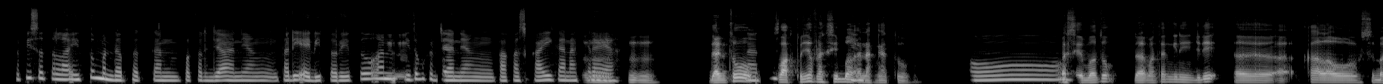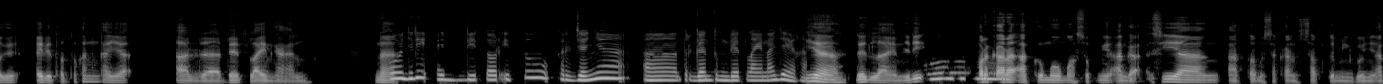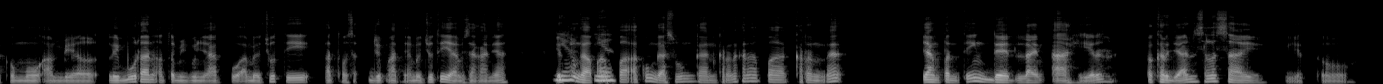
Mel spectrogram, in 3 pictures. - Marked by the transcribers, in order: drawn out: "Oh"; in English: "deadline"; in English: "deadline"; in English: "deadline"; in English: "deadline"
- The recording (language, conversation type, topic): Indonesian, podcast, Bagaimana kamu memutuskan antara gaji tinggi dan pekerjaan yang kamu sukai?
